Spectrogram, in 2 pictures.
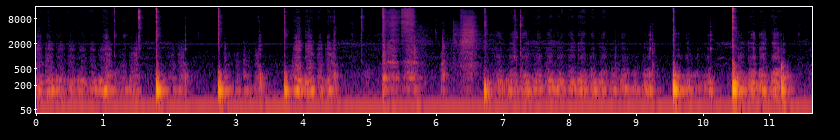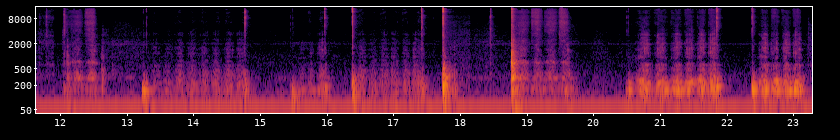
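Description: A rubber roller rolls with a soft, sticky hiss across an inked surface.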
